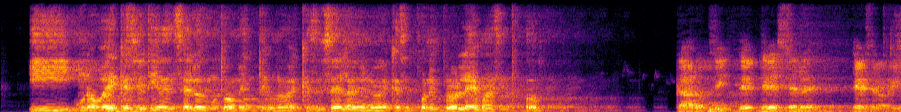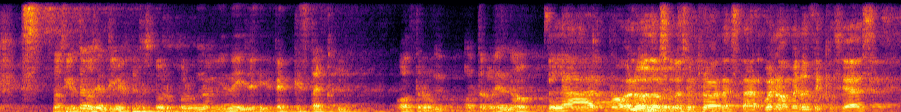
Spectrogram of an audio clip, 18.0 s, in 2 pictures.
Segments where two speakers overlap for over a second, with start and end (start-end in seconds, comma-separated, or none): none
